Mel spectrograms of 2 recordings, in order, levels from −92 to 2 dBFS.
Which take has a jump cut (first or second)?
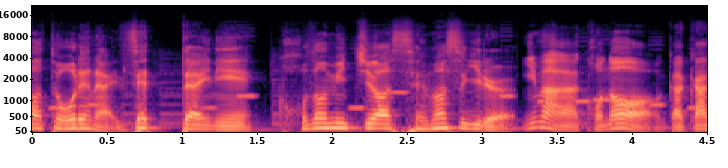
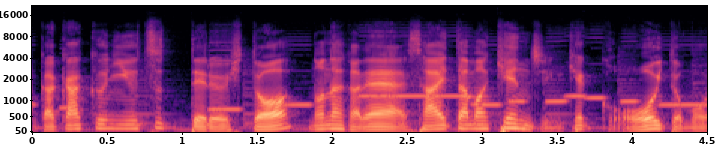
first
